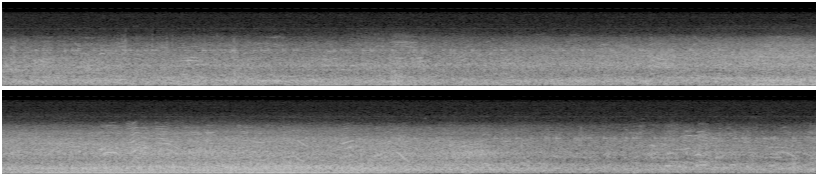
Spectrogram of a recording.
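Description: A crowd of young people chatters outdoors.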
